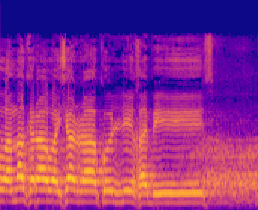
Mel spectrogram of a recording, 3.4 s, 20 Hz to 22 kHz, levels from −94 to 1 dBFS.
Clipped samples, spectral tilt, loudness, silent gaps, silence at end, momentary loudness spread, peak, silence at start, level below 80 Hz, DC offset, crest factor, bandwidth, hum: under 0.1%; -3.5 dB/octave; -16 LUFS; none; 0 s; 14 LU; -2 dBFS; 0 s; -74 dBFS; under 0.1%; 14 dB; 11.5 kHz; none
